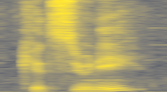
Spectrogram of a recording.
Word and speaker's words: Kitsune: The E at the end is pronounced. Kitsune.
